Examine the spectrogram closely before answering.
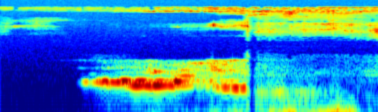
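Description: A phone rings with a short tune.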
